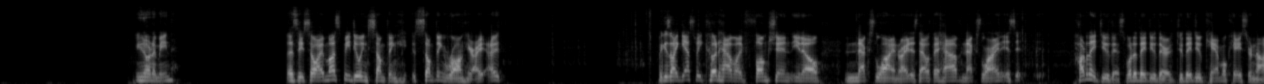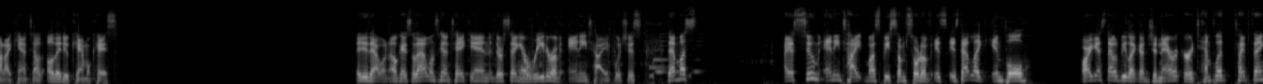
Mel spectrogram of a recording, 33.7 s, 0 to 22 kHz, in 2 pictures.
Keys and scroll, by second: 5.4 alt+{, 6.0 ctrl+c, 6.2-14.8 typing, 22.1 alt+{, 22.5 ctrl+c, 22.8-27.6 typing.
